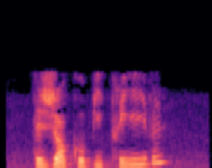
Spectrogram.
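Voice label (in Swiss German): "jakowitriiwel", Alsace Bas Rhin; vin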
